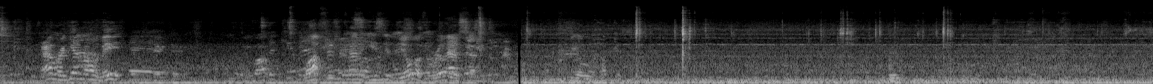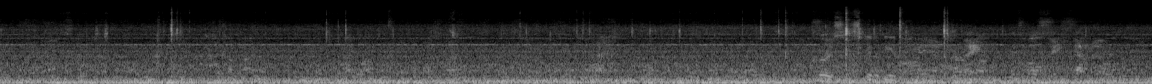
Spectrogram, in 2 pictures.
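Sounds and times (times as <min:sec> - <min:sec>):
propane burner roaring: 0:05.2 - 0:23.0.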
